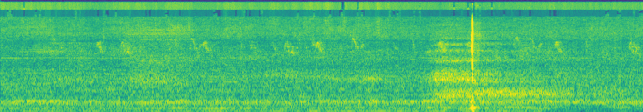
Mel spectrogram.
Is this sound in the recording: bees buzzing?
yes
